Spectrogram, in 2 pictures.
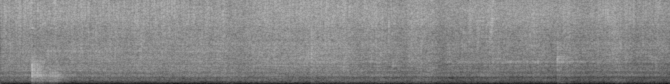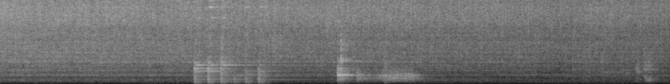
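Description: Beef cubes and chopped onions sizzling in hot oil in a pot while a wooden spoon stirs them, with a few short louder knocks or scrapes near the start and about nine and ten seconds in. The sizzle grows gradually quieter toward the end.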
